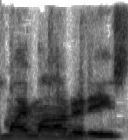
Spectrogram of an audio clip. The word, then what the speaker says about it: Maimonides: Yes, correct pronunciation is Maimonides.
